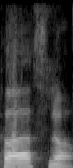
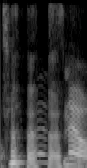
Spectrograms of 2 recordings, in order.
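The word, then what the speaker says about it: Teepa Snow: It's t e p a s n o w ta snow ta snow but she is amazing.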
